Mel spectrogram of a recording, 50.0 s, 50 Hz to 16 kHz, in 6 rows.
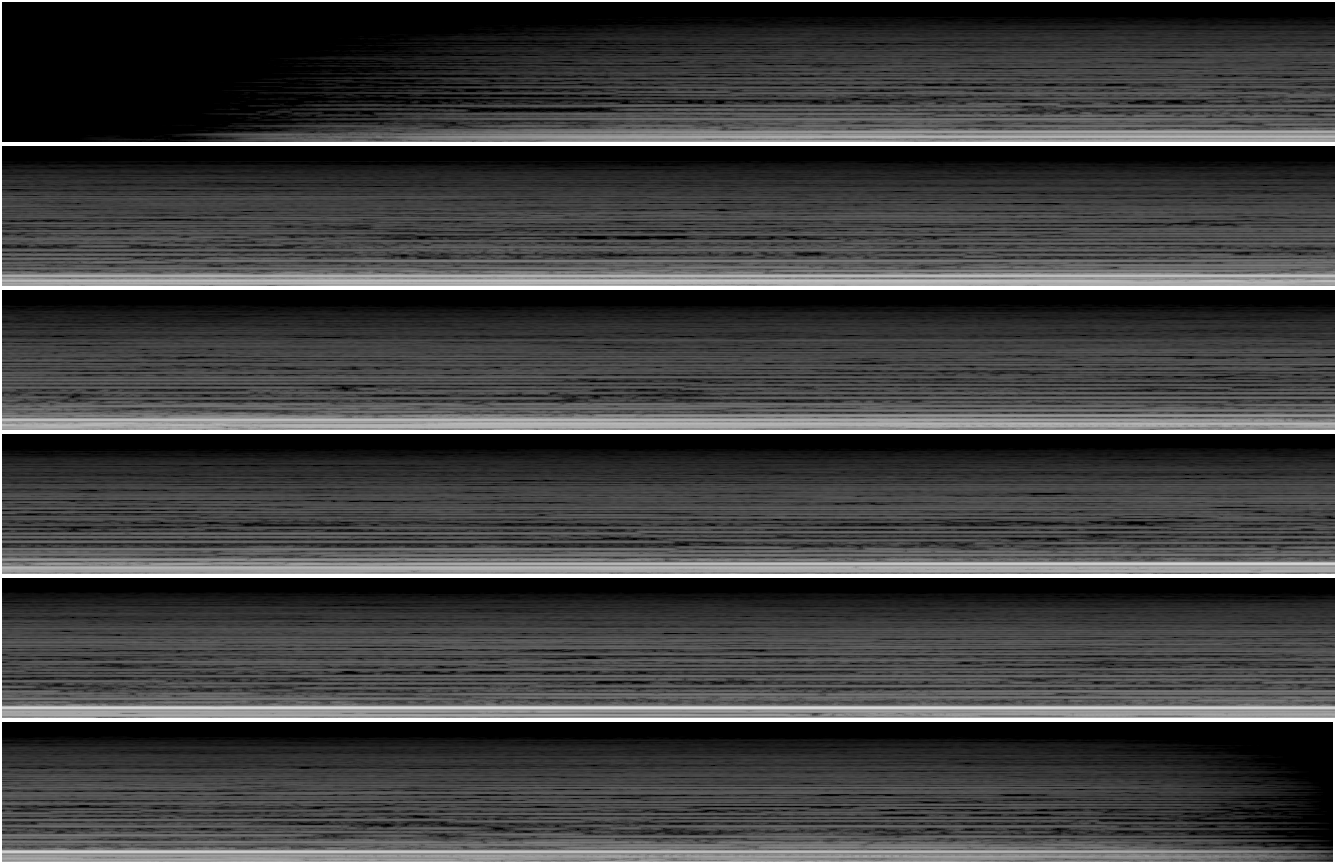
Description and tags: Stretched Metal Rub 4
A time-stretched sample of a nickel shower grate resonating by being rubbed with a wet finger. Originally recorded with a Zoom H2 using the internal mics.
processed, nickel, resonance, fx, time-stretched, rubbed, metal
